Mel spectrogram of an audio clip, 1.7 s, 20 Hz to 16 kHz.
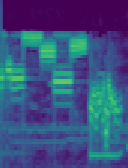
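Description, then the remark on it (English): The astromech droid R2-D2 chatters in droid speak: a quick run of bright electronic beeps hopping between high pitches, then a warbling, chirpy trill that wobbles up and down before fading. Loud and clear, with no talking. “Droid speak is how astromechs and many other droids communicate.”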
